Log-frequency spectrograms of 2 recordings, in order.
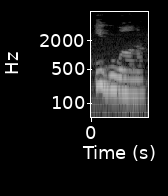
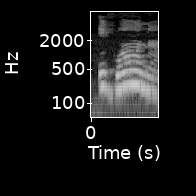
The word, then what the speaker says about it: iguana: a gente tá levando a gente não fala e buana certo então Iguana a gente percebe que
